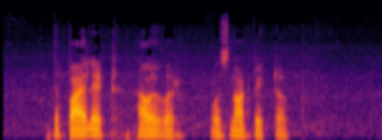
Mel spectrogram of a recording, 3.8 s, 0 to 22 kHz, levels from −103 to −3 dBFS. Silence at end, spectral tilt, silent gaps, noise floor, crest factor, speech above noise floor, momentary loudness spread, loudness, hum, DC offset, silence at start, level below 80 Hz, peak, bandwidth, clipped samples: 0.95 s; -8 dB/octave; none; -67 dBFS; 24 dB; 39 dB; 18 LU; -28 LUFS; none; under 0.1%; 0.55 s; -66 dBFS; -6 dBFS; 12 kHz; under 0.1%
